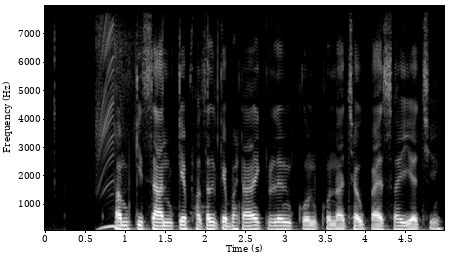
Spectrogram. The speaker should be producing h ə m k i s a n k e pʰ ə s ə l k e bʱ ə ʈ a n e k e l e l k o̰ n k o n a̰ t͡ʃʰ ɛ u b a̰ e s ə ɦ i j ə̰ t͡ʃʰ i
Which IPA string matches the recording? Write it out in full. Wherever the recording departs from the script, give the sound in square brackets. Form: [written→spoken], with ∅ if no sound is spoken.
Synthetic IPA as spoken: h ə m k i s a n k e pʰ ə s ə l k e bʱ ə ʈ a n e k e l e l k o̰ n k o n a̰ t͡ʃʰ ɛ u [b→p] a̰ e s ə ɦ i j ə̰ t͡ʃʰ i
